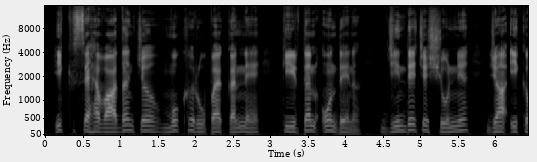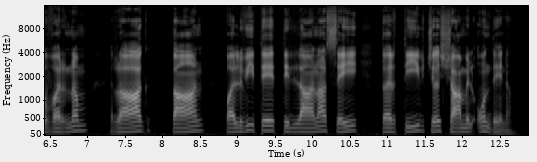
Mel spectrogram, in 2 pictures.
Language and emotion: Dogri, neutral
